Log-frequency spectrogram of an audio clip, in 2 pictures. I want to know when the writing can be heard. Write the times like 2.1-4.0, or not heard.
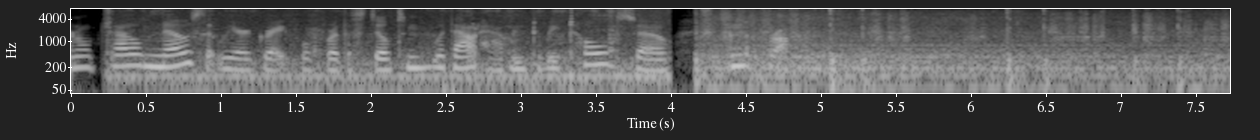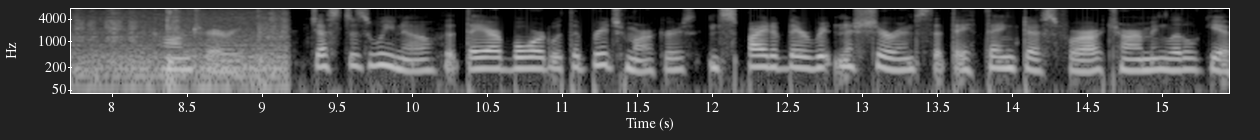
0.2-9.2.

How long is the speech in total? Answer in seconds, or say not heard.
12 s.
